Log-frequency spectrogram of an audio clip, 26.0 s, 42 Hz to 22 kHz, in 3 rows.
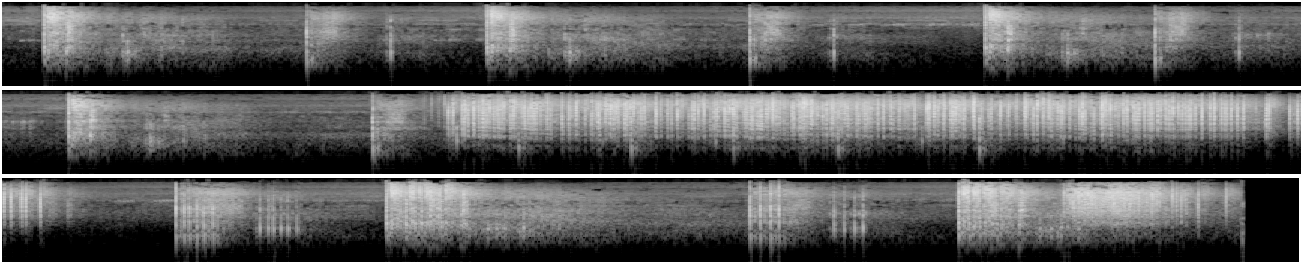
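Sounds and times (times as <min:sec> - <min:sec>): fireworks bursts: 0:00.0 - 0:25.6
fireworks crackling: 0:00.0 - 0:25.6.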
